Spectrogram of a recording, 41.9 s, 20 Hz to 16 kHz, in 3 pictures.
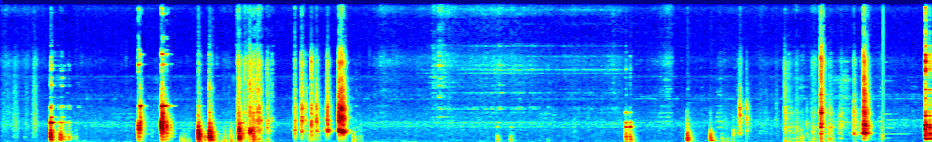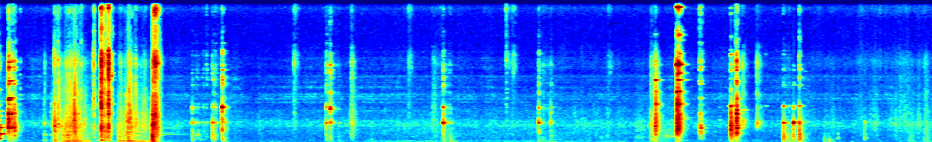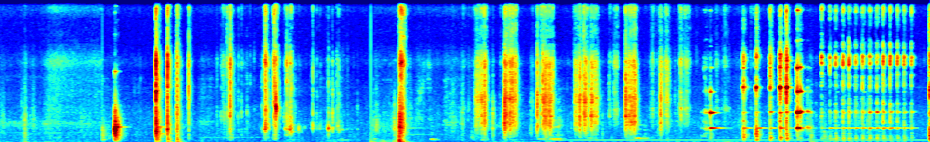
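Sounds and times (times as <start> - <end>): clattering dishes: 2.1 - 5.4, 11.8 - 13.3, 13.9 - 17.4, 38.5 - 41.8
dishes and cutlery clinking: 37.8 - 41.8.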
